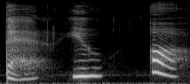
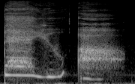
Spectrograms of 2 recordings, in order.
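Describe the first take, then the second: First: Rising emotional recognition. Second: Very slow, hushed recognition; fond quiet recognition. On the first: Creature greeting the human tonight, rising moved voice. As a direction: let it swell up on are. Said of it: "The same thing I said when I saw you tonight". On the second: Creature recalling first seeing the human, slow soft recognition. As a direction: let it out slowly, as if finally found. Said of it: "I thought". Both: Retold or imitated.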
